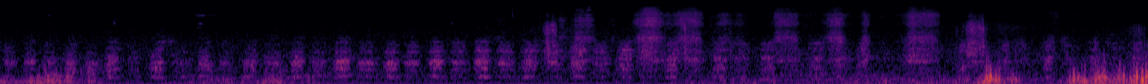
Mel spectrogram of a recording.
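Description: Dog panting quickly and steadily, with two louder muffled bumps near the end.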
